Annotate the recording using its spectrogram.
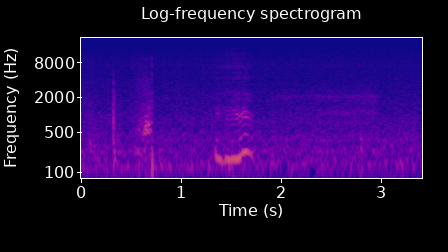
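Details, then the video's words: Pet dog asleep and daydreaming indoors: soft snuffling breaths, a brief low groaning whimper that rises then falls, and faint clicks in a quiet small room. "Dog Snoring, Daydreaming & Farts to Wake Up."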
